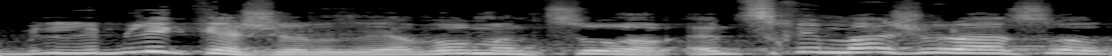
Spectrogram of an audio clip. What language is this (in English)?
Hebrew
